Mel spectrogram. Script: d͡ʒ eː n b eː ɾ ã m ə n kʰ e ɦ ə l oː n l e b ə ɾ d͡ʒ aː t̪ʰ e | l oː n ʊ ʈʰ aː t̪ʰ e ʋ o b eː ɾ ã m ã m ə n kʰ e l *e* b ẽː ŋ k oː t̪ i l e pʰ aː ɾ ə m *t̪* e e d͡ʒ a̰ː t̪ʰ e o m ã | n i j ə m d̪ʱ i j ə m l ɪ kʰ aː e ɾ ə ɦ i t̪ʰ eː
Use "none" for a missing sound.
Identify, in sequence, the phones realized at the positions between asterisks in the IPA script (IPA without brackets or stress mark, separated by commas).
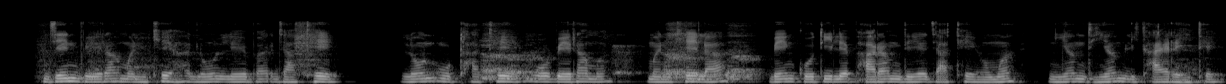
a, d̪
